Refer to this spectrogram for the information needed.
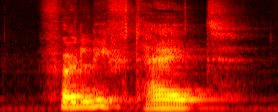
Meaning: amorousness
- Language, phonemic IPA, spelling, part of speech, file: Dutch, /vərˈlifthɛit/, verliefdheid, noun, Nl-verliefdheid.ogg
